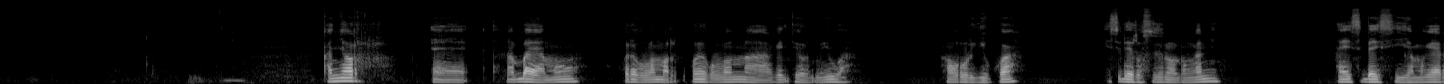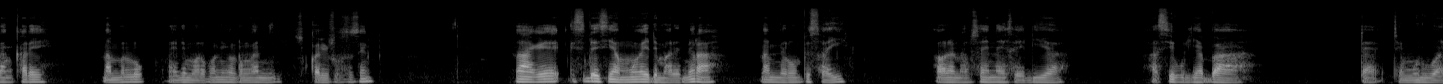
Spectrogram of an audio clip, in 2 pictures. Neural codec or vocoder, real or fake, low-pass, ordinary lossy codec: codec, 44.1 kHz, 7.8 kbps, Pupu-Codec; fake; 14.4 kHz; none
